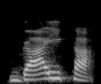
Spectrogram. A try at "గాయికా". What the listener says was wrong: గాయిక దీర్ఘం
